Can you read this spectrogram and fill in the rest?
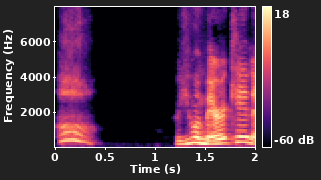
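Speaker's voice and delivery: high, loud eager question; mock excited stranger. Runner imitating the stranger who stopped her, excited question. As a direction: burst out like a thrilled stranger.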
